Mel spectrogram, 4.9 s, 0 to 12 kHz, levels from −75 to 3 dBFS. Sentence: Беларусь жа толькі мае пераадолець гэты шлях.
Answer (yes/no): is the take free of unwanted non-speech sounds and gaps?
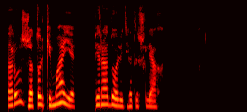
yes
